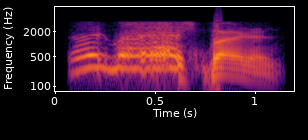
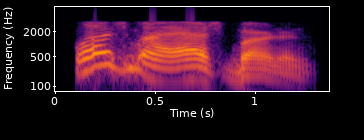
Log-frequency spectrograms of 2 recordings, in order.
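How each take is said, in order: First: The same question jumps much higher; higher repeat. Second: Said in the usual way. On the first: Retold or imitated. Waking at night, he asks again, much higher. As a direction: ask again, pitched way up in alarm.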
